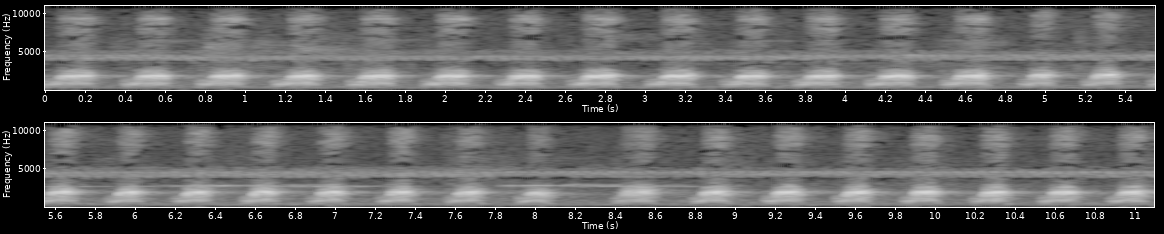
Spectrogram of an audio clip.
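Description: A White-striped Forest Rail gives an incessant, dry clacking, about three notes a second in a steady unbroken series, with a thin high insect-like hum running behind.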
